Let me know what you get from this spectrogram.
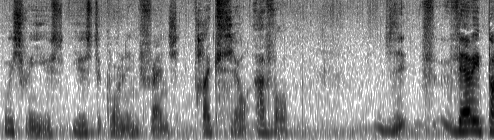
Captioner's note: french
